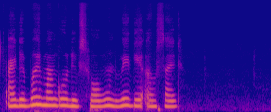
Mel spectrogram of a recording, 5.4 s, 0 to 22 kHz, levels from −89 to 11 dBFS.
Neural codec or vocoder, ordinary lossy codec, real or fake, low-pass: codec, 44.1 kHz, 2.6 kbps, DAC; none; fake; 19.8 kHz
